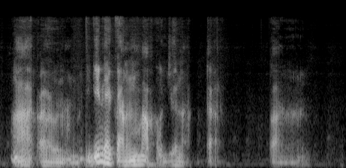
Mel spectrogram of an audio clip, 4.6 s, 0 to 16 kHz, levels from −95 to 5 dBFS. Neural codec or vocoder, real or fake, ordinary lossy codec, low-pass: codec, 24 kHz, 1.5 kbps, HILCodec; fake; none; 10.8 kHz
